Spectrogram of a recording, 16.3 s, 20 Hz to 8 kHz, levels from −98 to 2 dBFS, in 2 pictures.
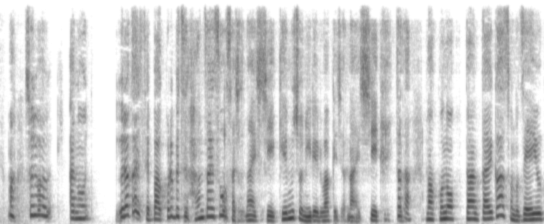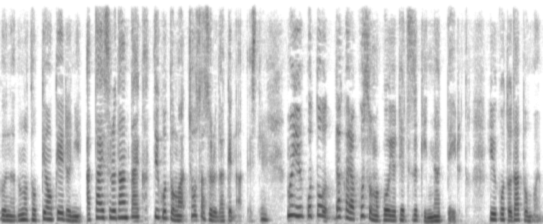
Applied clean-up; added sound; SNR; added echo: neural mask model DeepFilterNet 3.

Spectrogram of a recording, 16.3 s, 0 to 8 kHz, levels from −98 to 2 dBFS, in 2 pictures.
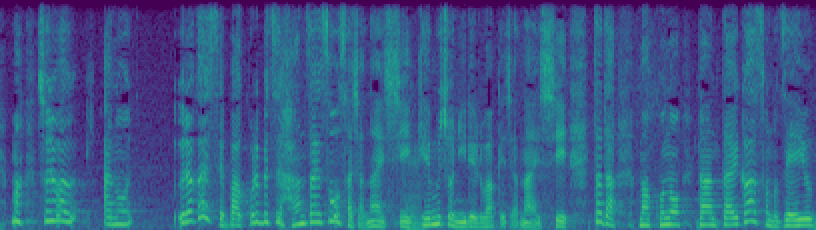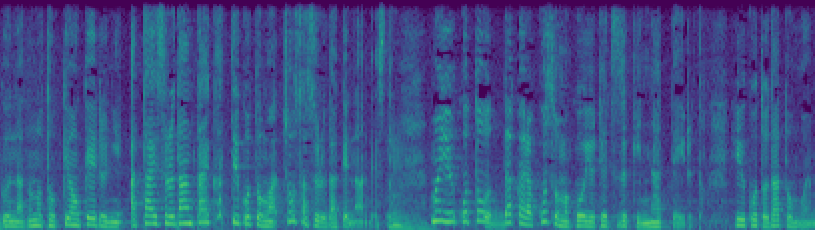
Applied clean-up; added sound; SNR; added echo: none; none; none; none.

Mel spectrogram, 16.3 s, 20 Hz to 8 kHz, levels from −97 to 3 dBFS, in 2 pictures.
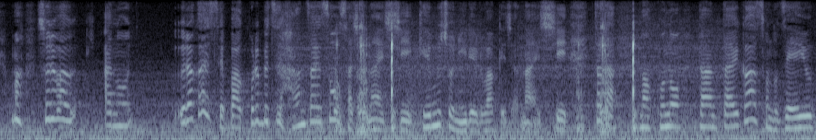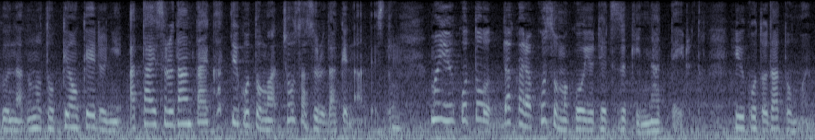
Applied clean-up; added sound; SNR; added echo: none; Car + Boat, Water vehicle; 2 dB; none.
